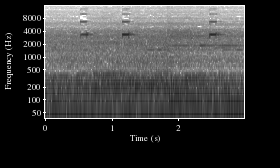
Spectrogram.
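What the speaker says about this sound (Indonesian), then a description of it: "Untuk indikator beep-nya terdengar." Three short, high electronic beeps from an ICA CT382B UPS that will not charge sound at regular intervals over a faint steady hum.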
